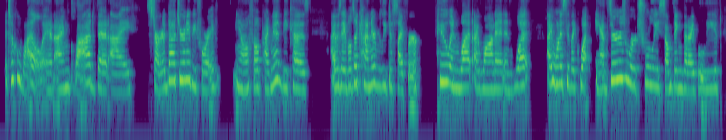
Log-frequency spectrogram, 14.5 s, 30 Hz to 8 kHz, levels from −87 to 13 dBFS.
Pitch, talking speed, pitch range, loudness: 255 Hz, 190 wpm, 235-300 Hz, -16 LUFS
